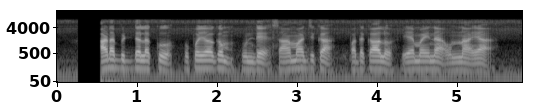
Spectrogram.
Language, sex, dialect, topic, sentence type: Telugu, male, Southern, banking, statement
